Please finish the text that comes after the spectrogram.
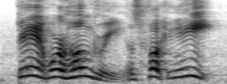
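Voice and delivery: hungry and eager to eat; excited retelling. Retold or imitated. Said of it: "we're like".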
